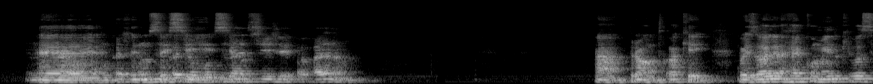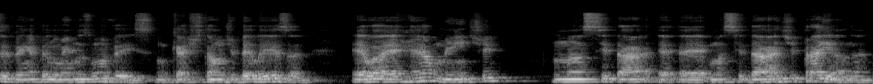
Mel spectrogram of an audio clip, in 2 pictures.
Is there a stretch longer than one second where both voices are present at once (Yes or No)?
Yes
